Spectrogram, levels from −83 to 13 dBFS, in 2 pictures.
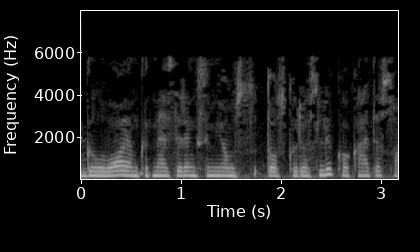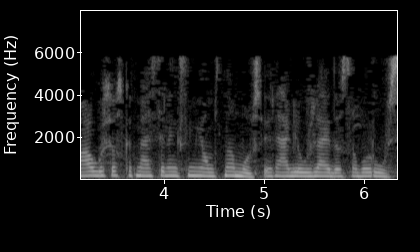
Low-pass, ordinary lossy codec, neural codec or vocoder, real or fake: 7.2 kHz; MP3, 24 kbps; none; real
